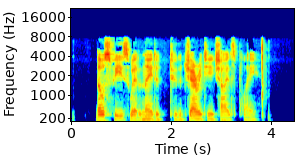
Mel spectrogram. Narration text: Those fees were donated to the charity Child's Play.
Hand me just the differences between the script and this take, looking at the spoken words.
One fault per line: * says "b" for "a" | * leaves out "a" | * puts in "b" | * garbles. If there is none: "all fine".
all fine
